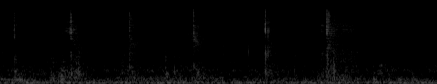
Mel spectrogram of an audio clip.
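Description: Faint, scattered crackles of a strip of duct tape being handled and peeled from its roll, about half a dozen short crinkling sounds over quiet room noise.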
